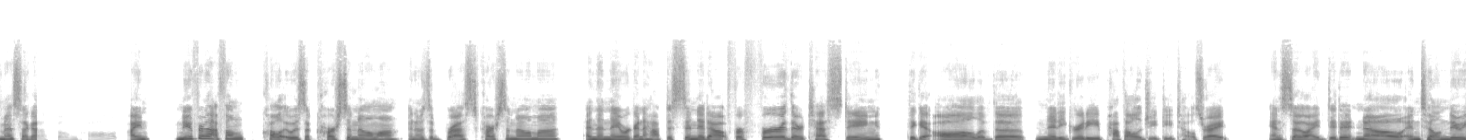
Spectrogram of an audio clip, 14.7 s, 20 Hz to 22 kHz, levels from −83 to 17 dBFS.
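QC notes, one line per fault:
0.37–1.32 s, audio dropout to a faint residue: speech cuts abruptly, leaving only a faint leak roughly 35 dB down, likely from brief signal loss on a live path.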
